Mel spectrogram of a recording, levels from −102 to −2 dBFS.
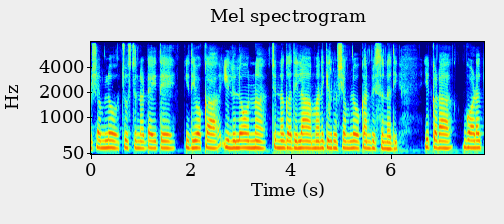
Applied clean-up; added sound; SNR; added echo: neural mask model DeepFilterNet 3.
